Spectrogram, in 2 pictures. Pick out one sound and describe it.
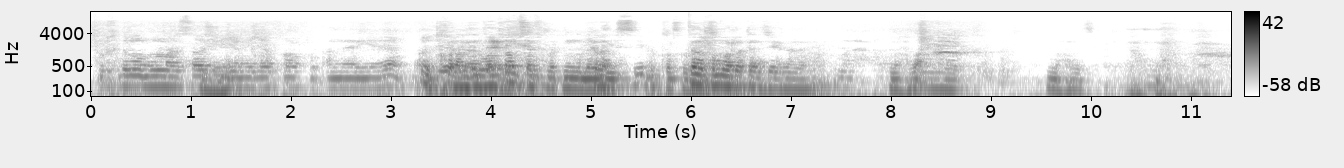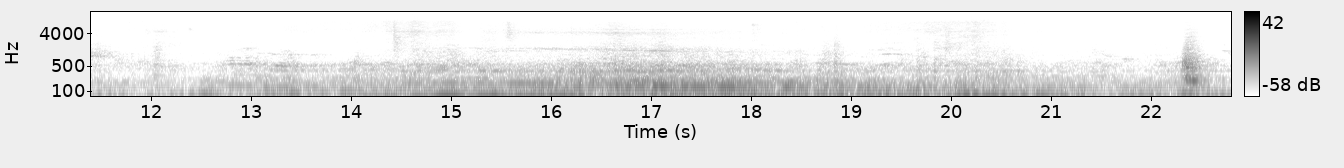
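Hands rub and slide over oiled skin.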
